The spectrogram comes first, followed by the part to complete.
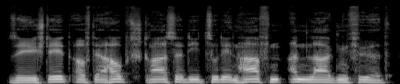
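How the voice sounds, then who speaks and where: Storybook: man doing a loyal floating spirit, anxious and deferential, lower and slower. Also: flat delivery, dry recording, studio quality, close to an everyday voice. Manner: urgent, fearful, deferential.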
